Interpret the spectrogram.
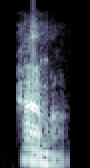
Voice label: "hammer", Indian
